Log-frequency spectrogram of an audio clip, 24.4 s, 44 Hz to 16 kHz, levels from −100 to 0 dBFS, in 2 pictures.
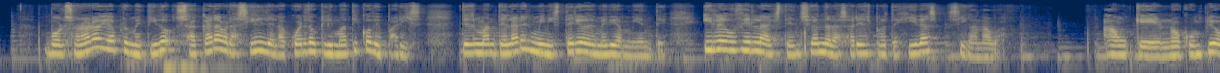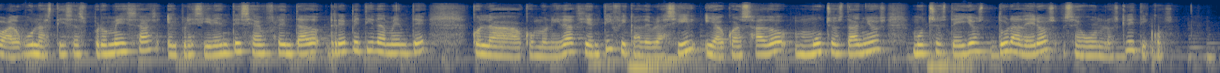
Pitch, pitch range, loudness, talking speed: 220 Hz, 200-245 Hz, -24 LUFS, 145 wpm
